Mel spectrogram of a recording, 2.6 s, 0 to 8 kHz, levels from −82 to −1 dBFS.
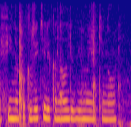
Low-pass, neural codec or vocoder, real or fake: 7.2 kHz; codec, 16 kHz, 8 kbps, FreqCodec, larger model; fake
